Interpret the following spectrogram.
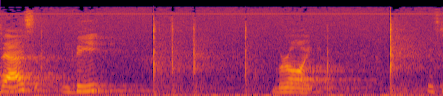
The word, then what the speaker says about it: de Broglie: is actually pronounced as de Broglie, it is not Louis de Broglie, it is the French name, but we say as de Broglie.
